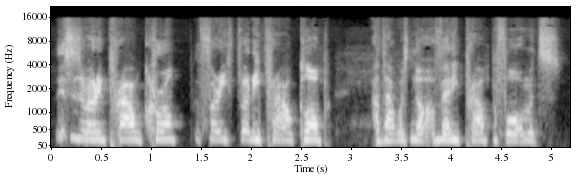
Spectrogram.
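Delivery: high, put-on manager voice quoting the interview; mimicking the manager. Fan podcaster mocking the manager's quote, high put-on voice. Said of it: "the next quote is".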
